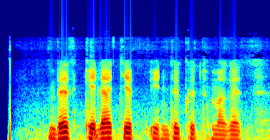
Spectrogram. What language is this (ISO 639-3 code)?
bak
